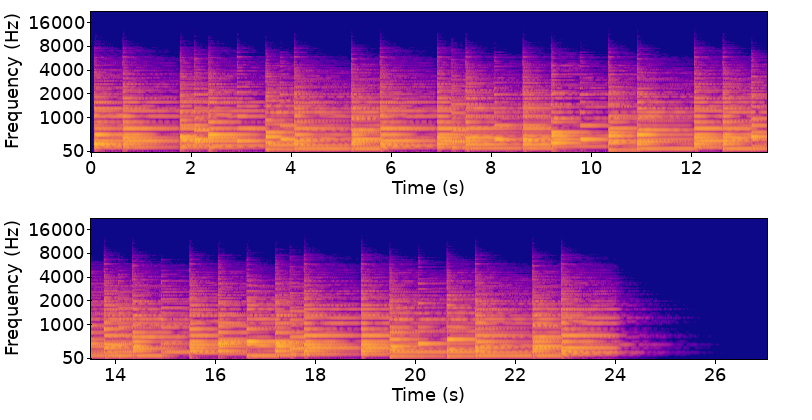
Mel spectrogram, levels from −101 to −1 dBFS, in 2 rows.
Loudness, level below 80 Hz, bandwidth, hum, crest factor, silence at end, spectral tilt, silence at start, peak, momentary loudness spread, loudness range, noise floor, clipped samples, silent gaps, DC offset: -24 LUFS; -60 dBFS; 8 kHz; none; 18 dB; 2.8 s; -8 dB/octave; 0.05 s; -6 dBFS; 8 LU; 3 LU; under -90 dBFS; under 0.1%; none; under 0.1%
